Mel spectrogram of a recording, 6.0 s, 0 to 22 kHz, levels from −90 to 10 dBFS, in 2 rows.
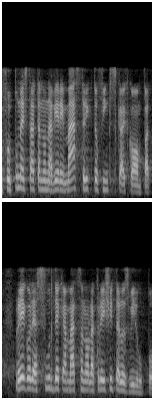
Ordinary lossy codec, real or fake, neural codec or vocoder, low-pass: none; fake; codec, 16 kHz, 0.9 kbps, LongCat-Audio-Codec; 5.4 kHz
